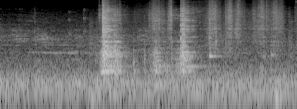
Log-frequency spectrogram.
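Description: Metal cans clink as they are picked up.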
